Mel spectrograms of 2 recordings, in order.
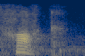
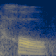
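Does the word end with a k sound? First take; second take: Yes; No. First: The word ends with a clear k sound. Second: The word ends on an open vowel, with no k. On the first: This is how some other people pronounce it. "some people say it's hawk" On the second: This is the speaker's own pronunciation. "I say ho"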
